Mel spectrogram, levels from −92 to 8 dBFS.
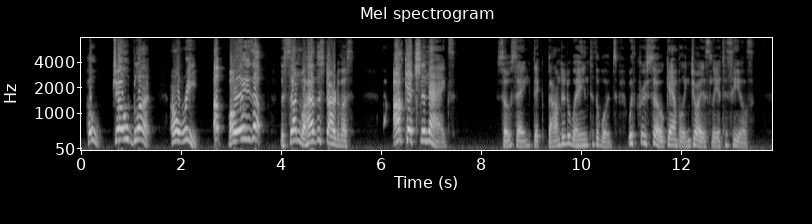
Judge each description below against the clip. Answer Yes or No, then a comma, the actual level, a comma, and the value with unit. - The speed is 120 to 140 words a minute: No, average, 150 wpm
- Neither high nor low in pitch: Yes, medium, 165 Hz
